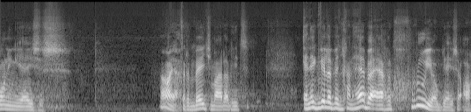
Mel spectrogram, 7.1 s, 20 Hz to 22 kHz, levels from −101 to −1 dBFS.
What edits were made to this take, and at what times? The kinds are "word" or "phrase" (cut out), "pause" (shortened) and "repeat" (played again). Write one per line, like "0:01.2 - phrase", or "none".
0:02.7 - word
0:03.1 - word
0:03.4 - word
0:05.1 - word
0:05.9 - word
